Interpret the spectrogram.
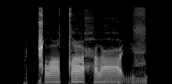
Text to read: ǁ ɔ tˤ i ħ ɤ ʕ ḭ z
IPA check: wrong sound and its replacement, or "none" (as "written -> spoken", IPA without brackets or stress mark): none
